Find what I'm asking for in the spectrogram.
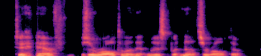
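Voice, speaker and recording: The speaker is a man with a plain, everyday voice. He keeps a medium pitch and a moderate pace. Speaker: physician presenter. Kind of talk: online medical lecture and discussion.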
